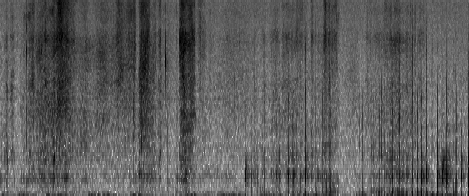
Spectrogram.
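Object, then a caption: Faux suede ankle boot with treaded rubber sole. Long nails scratch the upper and the treaded rubber sole of a grey faux suede ankle boot. The result is a dry, low-heavy rasping in uneven bursts, with a few sharp clicks near the end.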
